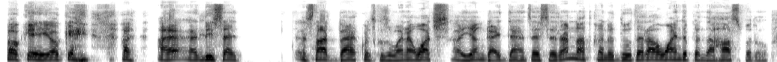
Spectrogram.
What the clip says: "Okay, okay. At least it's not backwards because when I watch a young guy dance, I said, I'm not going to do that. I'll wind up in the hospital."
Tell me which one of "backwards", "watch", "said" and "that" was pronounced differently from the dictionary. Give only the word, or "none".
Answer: none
